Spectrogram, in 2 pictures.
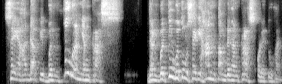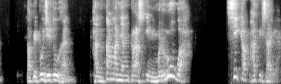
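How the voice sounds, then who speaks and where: A middle-aged man preaching, telling his testimony with emotional, fervent bursts. His voice sits high for a man. It comes through a video call with a roomy echo around it. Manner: emotional storytelling, fervent exclamations. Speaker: pastor. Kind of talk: testimony sermon.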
